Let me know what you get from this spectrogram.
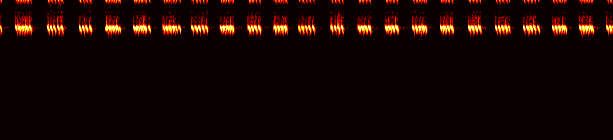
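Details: Pair of crickets giving rhythmic high-pitched chirps, slightly longer pulses spaced about four per second, clear and unaccompanied by any other noise.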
